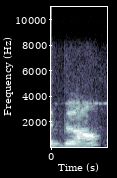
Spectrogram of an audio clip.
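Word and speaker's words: blanc: For example the word for white is blah. Again the consonant is silent at the end.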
